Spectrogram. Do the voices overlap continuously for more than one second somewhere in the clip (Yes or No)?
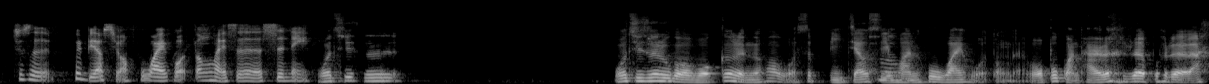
No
